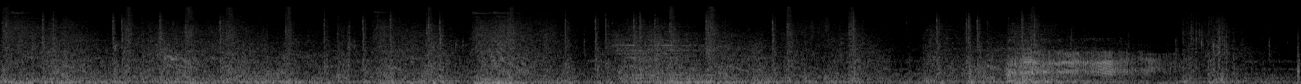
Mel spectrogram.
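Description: Spells blast and crackle in a game battle.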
